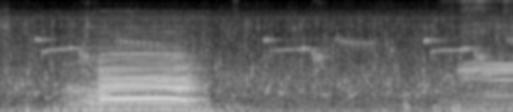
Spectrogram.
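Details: Herd of cows being led downhill to a green valley pasture; one strong, rich moo lasting under a second, followed by faint bird calls and the start of another distant moo.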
